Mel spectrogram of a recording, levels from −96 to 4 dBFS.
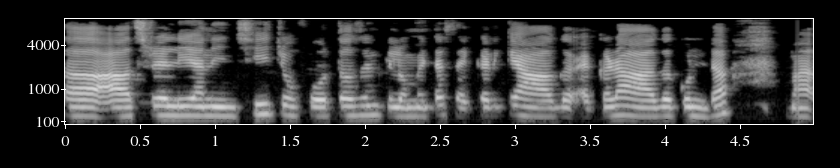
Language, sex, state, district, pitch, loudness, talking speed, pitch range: Telugu, female, Andhra Pradesh, Krishna, 210 Hz, -18 LUFS, 145 wpm, 205-225 Hz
